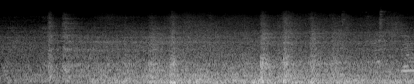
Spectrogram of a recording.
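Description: A train rumbles by with a steady, loud roar and irregular clickety-clack of wheels over rail joints, set in a busy train station atmosphere.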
